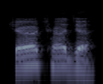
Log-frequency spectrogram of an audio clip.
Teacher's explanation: जब ज का उच्चारण करते हैं तो हमारा जीभ का अगला भाग तालु से स्पर्श करता है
